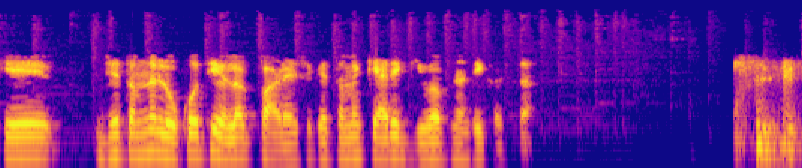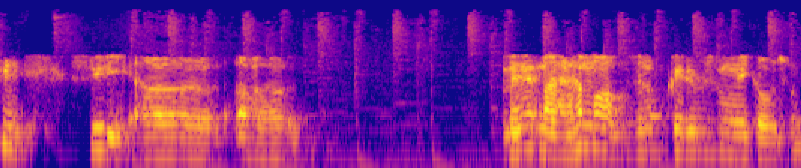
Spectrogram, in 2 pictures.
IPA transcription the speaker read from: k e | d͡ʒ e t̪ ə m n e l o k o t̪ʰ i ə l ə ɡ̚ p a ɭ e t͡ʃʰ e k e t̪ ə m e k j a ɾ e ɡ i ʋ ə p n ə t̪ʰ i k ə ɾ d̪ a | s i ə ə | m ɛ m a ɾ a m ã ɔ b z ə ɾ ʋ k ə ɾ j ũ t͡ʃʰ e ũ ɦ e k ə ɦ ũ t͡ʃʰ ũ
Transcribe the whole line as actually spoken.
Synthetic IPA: k e | d͡ʒ e t̪ ə m n e l o k o t̪ʰ i ə l ə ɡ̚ p a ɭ e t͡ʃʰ e k e t̪ ə m e k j a ɾ e ɡ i ʋ ə p n ə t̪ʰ i k ə ɾ t̪ a | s i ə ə | m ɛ m a ɾ a m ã ɔ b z ə ɾ ʋ k ə ɾ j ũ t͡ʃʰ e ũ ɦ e k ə ɦ ũ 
